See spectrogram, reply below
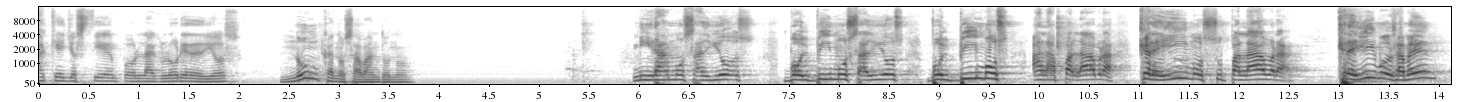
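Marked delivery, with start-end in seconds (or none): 5.9-14.0 loud, high preaching cadence building up; fervent preaching. Acted. Pastor exhorts the congregation to believe the word, loud and fervent. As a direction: preach it, rising to a shout.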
